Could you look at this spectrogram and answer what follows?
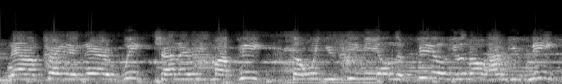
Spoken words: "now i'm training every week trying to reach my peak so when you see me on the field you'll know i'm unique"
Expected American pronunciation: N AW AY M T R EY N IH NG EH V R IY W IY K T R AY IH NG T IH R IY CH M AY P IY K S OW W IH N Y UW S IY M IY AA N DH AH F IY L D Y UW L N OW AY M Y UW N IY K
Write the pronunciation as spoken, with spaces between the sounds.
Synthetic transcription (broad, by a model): N AW AY M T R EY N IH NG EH R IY W IY K T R AY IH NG T IH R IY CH M AY P IY K S OW W IH N Y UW S IY M IY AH N DH AH F IY L D Y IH L N OW AY M Y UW N IY K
